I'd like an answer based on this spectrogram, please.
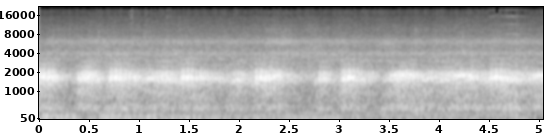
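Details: A dense chorus of yellow frogs, their rapid nasal croaks overlapping into one steady, pulsing drone.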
